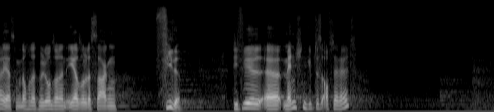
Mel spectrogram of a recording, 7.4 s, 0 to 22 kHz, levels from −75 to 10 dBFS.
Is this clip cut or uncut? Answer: uncut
